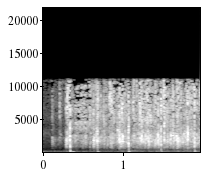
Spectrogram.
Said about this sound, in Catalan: I des de l'Ajuntament de Sant Vicenç dels Horts us volem agrair, com no, el vostre esforç, el vostre exemple, i jo també, permeteu-me demanar un fort aplaudiment, però per tots i totes vosaltres.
